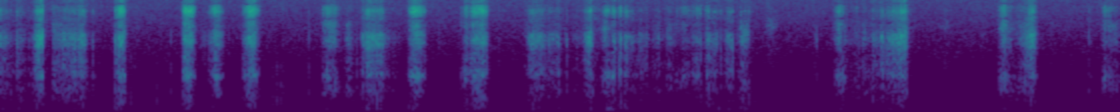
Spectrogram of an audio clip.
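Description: A steel fountain pen nib scratches across a thin, solid lined paper sheet lying flat on a desk in continuous handwriting strokes. The sound is a quiet series of short, bright, scratchy strokes, separated by brief pauses, with very little low end.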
